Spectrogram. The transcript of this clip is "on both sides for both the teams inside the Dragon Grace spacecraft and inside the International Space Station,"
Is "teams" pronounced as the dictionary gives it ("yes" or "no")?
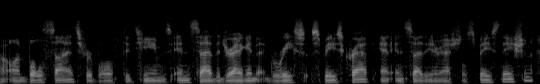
yes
